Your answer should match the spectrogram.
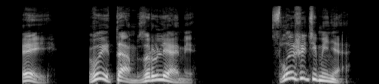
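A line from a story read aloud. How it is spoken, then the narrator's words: Shouted. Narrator (Russian): крикнул Антон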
